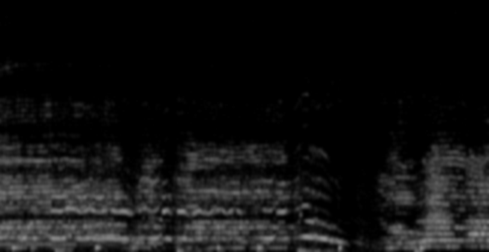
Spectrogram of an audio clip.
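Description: Children's choir singing a welcome song over a steady drumbeat, about two beats a second.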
